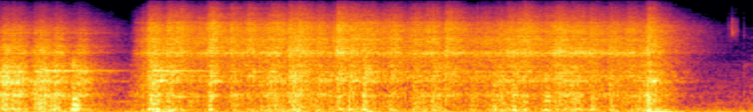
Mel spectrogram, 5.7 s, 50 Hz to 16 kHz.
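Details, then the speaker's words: 2020 Hyundai Kona Electric, 149,000 miles: harsh metallic grinding and rattling when shifted into drive, continuing even after it dropped back to park; a failed bearing destroyed the reduction gearbox, causing loss of propulsion. "So, if we put it into drive, I take my foot off the brake. You can hear those grinding noises."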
